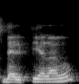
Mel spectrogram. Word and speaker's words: Del Pielago: now hear from Daniel Dell hialago from Empower DC am I pronouncing your name correctly uh yes yes it's Del pielago if you want to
